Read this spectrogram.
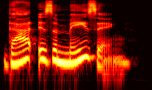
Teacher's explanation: Your tone rises with excitement.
